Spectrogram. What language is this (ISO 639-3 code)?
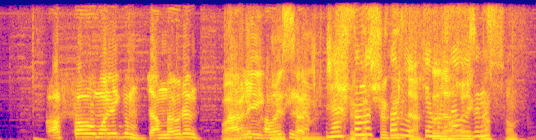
kaz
